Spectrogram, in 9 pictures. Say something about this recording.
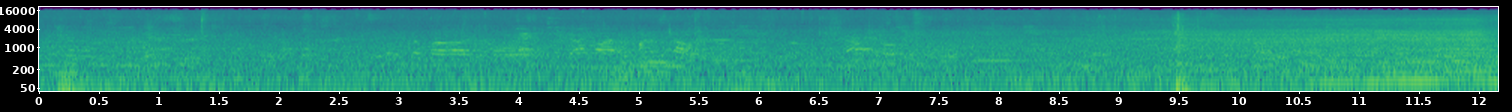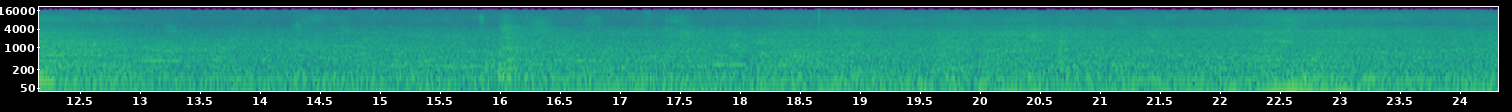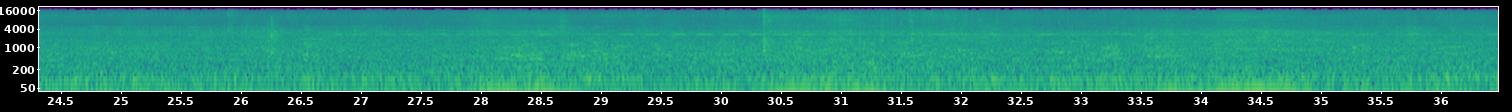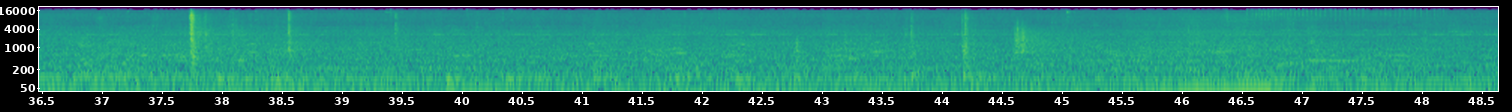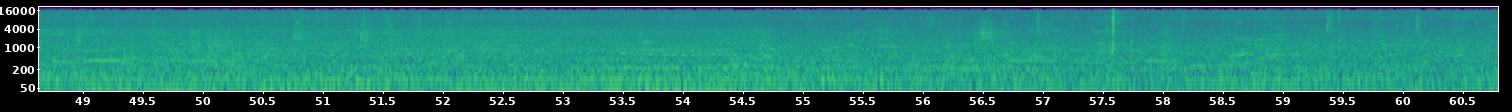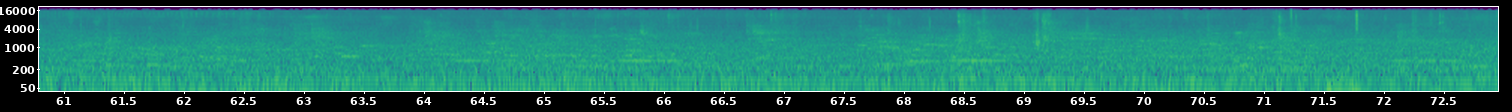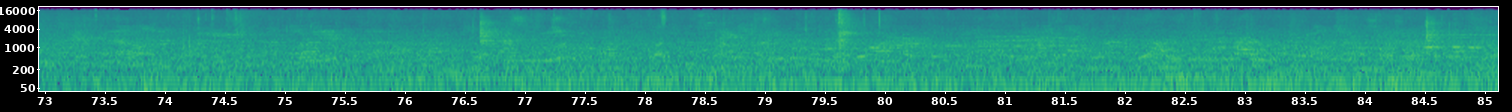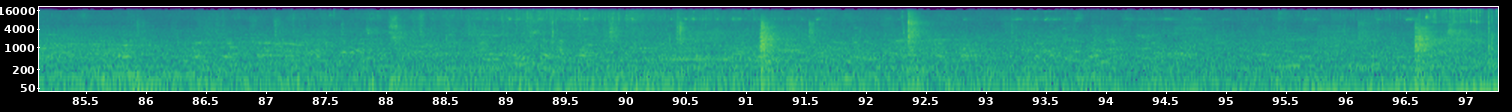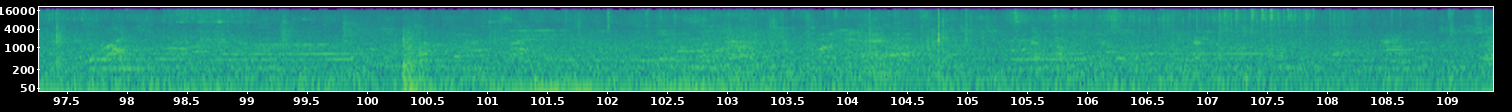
Stereo field recording of the Cyril Metodov Trg in Ljubljana/Slovenia.
It is a fine early summer evening and lots of tourists and locals are underway.
The Metodov Trg is a pedestrian area, lots of people pass the recorder, speaking a number of different languages.
Recorded with a Zoom H2n, mics set to 90° dispersion.
This recording is also available in 5.1 surround. Drop me a message if you want it.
